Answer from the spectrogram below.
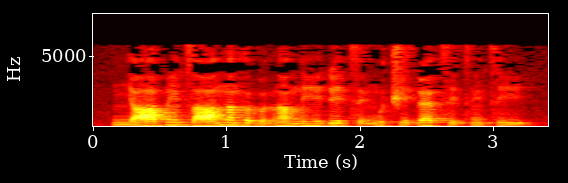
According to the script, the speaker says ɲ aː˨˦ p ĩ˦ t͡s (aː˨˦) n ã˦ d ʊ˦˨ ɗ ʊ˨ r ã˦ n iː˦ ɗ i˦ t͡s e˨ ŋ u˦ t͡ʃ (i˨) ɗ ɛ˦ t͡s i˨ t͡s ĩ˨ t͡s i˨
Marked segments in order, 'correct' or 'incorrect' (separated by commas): correct, correct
